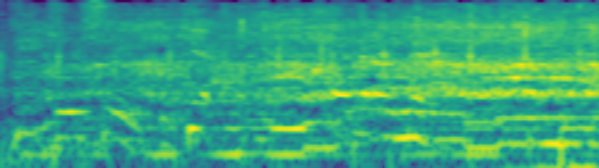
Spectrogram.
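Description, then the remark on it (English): A homecoming crowd at a Hope College football game cheers a touchdown in a dense, sustained roar of many voices, holding steady for about four seconds and swelling slightly louder toward the end. “Now this homecoming crowd's fired up. We haven't heard that all day.”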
